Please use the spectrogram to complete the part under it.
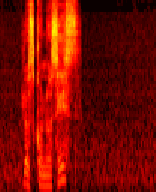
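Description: A woman speaks quietly and closely.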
